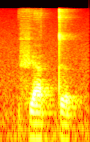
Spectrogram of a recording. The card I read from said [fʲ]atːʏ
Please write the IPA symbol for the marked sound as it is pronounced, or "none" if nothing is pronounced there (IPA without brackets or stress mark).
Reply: fʲ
